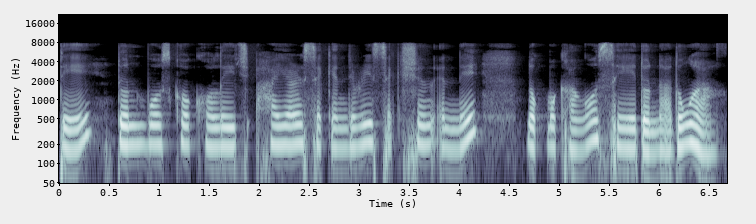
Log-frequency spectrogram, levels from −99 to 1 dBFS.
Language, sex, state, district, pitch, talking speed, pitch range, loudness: Garo, female, Meghalaya, West Garo Hills, 185 Hz, 100 wpm, 175-200 Hz, -17 LUFS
